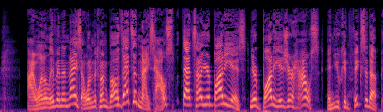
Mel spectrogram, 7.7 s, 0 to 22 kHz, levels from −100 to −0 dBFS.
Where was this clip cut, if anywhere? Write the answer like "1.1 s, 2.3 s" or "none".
5.0 s, 6.5 s

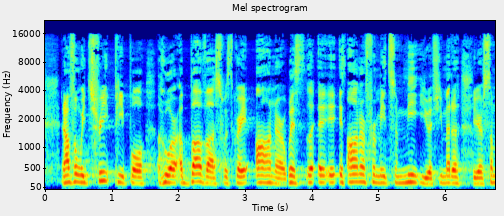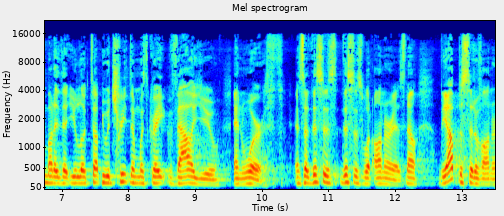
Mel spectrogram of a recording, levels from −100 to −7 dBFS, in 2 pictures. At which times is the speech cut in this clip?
1.7 s, 3.6 s, 4.5 s, 6.4 s, 7.6 s, 9.5 s, 10.4 s

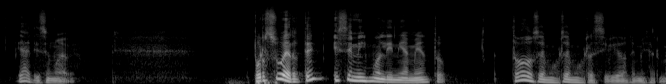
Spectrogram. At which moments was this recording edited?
3.3 s, 5.6 s

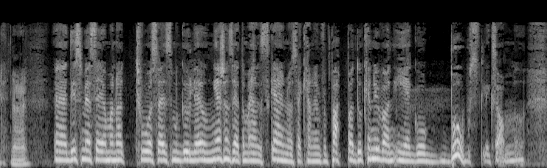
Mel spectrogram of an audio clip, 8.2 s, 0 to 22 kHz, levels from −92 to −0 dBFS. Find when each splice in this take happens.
none

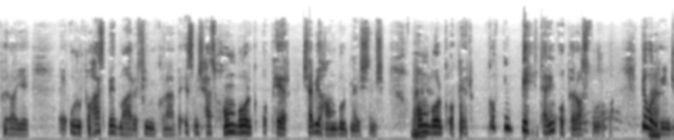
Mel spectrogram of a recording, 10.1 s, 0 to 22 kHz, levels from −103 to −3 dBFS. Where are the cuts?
none

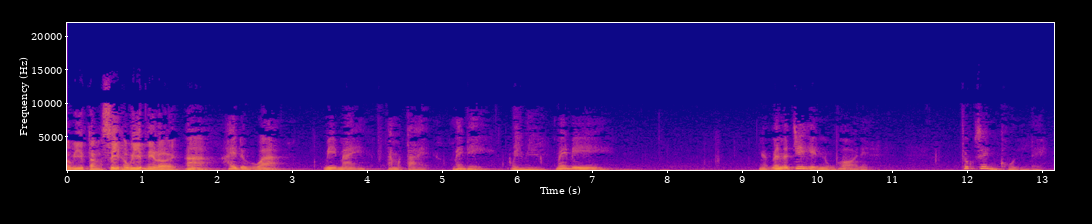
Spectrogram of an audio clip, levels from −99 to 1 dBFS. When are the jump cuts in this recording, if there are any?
5.8 s

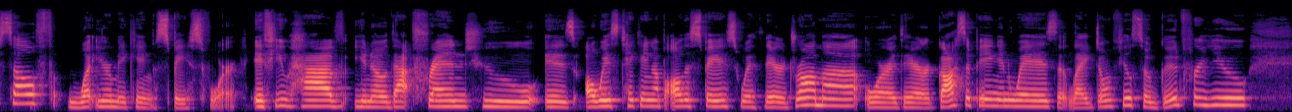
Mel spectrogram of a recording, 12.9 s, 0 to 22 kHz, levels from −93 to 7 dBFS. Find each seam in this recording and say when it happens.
2.5 s

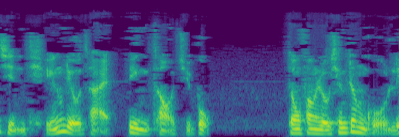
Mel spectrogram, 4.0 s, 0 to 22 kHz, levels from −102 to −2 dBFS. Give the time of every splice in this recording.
2.3 s

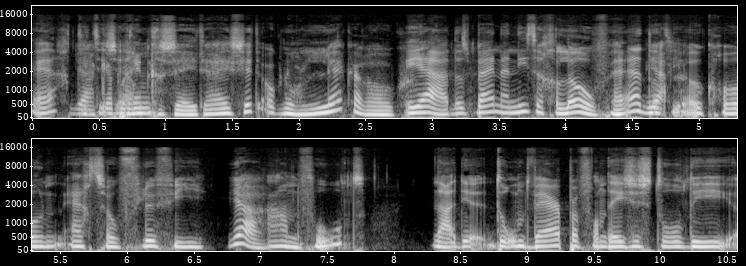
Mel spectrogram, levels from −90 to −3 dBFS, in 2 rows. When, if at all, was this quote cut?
6.6 s, 8.0 s

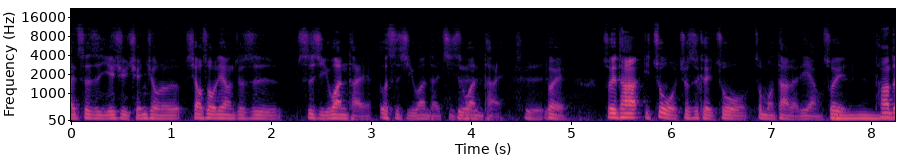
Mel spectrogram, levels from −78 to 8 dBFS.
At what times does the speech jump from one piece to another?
none

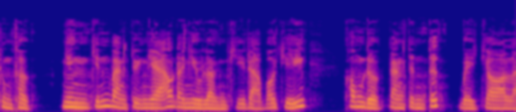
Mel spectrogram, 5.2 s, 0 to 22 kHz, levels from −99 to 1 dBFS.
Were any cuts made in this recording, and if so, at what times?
4.1 s

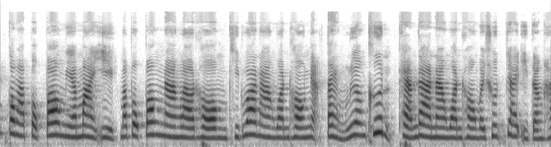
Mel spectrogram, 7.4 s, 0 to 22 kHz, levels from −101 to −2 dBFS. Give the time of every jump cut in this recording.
1.6 s, 5.3 s

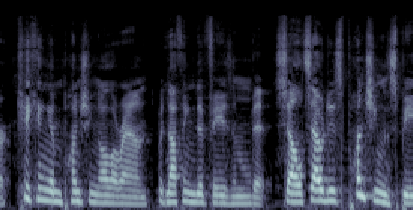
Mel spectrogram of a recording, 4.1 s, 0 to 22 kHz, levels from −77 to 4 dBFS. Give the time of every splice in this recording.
1.7 s, 2.5 s, 3.0 s

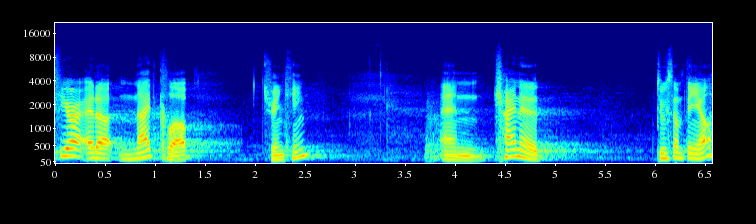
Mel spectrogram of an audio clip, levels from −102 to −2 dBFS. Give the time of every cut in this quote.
1.9 s

